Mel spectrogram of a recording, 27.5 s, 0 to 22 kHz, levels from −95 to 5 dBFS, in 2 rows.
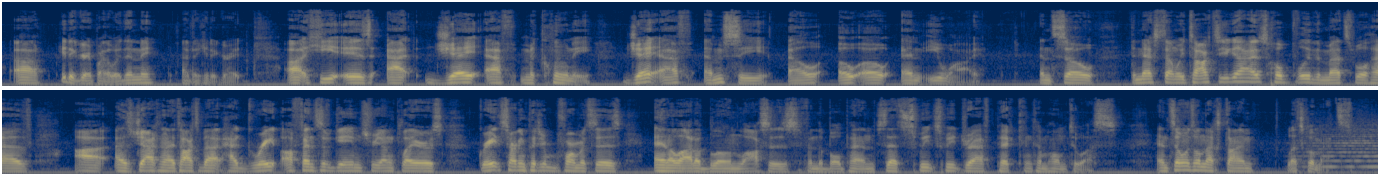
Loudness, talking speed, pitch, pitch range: -33 LUFS, 200 wpm, 110 Hz, 100-125 Hz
